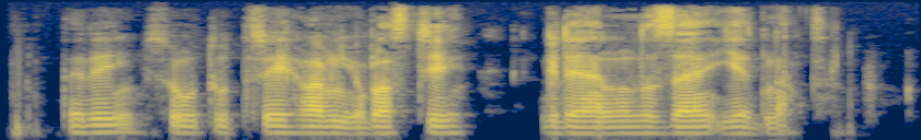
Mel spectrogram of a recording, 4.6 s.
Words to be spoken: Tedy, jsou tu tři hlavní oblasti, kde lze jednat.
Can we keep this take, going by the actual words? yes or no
yes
